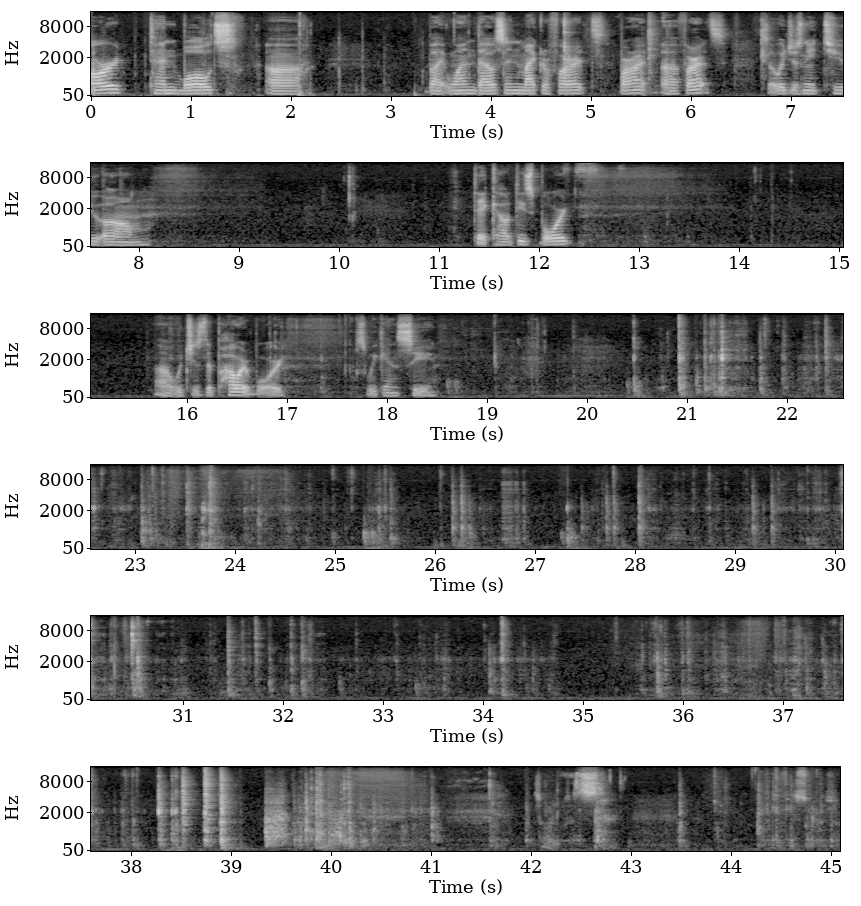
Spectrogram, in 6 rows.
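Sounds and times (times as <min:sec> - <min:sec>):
wires rattling: 0:15.7 - 0:45.0.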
